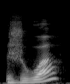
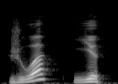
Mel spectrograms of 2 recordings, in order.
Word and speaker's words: joyeux: Joie, comme la joie, mais on rajoute après « ye ». Donc, joyeux. Je répète, joyeux.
